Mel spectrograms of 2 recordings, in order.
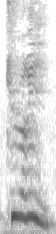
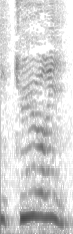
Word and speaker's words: tuerie: ناخد فعل tuer، بنقول tuerie، ما بنقولش tuerie، ال E كمان هنا مش بننطقه.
